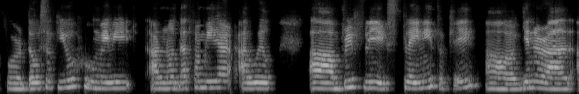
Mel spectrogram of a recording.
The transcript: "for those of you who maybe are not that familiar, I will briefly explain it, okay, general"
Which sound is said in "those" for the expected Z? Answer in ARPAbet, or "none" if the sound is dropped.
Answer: S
